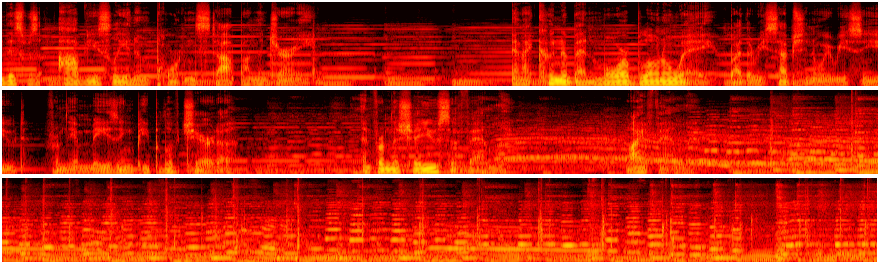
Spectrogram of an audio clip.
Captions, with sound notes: So for me, this was obviously an important stop on the journey... and I couldn't have been more blown away by the reception we received from the amazing people of Cerda and from the Sceusa family... My family. (crowd cheering) (upbeat music)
